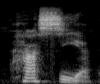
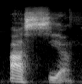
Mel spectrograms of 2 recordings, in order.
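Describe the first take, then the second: First: It begins with a strong breathy h sound. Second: It begins directly with the vowel, no h. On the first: The speaker calls it wrong. "Se aqui fosse uma vogal, uma aspiração forte, nós pronunciaríamos racia" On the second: The speaker calls it right. "Mas é uma aspiração branda, então pronunciamos apenas ácia"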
